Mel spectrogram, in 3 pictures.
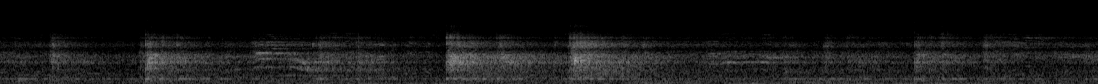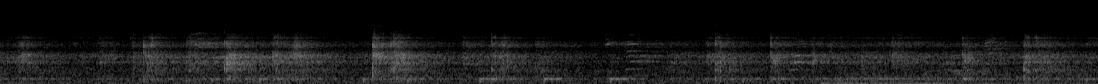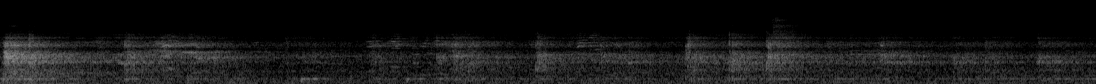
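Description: Padel rally: irregular, sharp knocks of the ball struck by paddles and bouncing off the court and glass walls, echoing in a large indoor hall, with voices in the background.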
